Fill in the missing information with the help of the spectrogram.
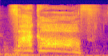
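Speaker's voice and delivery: very high, strained crowd heckle; mock crowd shout. Wedding crowd answering the podcast host, mock high-pitched shout.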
